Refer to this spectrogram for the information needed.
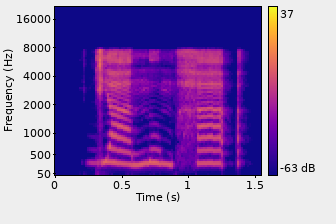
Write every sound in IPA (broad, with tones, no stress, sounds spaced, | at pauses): ɡ j a˥˧ n̪ u˥˧ m h a˦ ʔ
